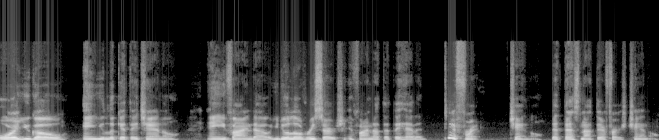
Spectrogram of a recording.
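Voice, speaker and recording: A man with an American accent has a plain, everyday voice at medium pitch, speaking at a moderate pace with fairly even intonation. The recording is very clean with a silent background and a dry, close sound with no echo. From Rockford, Illinois (US Midwest). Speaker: podcast guest. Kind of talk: casual chat.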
